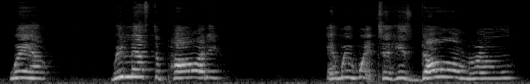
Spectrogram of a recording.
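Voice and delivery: put-on high, halting girlfriend voice; confessing girlfriend. Girlfriend confessing about the dorm room, imitated reluctantly. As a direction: imitate her reluctantly spelling it out.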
